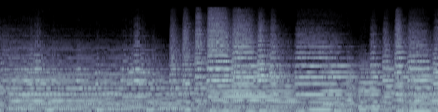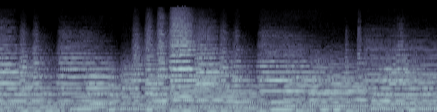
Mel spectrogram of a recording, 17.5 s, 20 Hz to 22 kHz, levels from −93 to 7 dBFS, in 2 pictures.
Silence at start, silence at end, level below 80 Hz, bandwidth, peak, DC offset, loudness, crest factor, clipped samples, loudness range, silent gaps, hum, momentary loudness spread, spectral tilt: 0 s; 0 s; -48 dBFS; 16 kHz; -6 dBFS; under 0.1%; -23 LUFS; 16 dB; under 0.1%; 4 LU; none; none; 8 LU; -4.5 dB/octave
